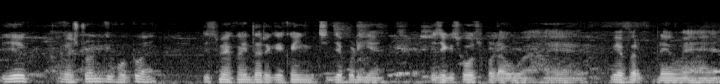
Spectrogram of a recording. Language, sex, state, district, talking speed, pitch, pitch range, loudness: Hindi, male, Rajasthan, Bikaner, 200 wpm, 105 Hz, 100-115 Hz, -20 LUFS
